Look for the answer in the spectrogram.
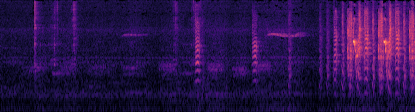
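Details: Caged zebra finches: sparse nasal calls and a faint thin whistle, then a loud, fast burst of buzzy, repeated song notes in the final second and a half.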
